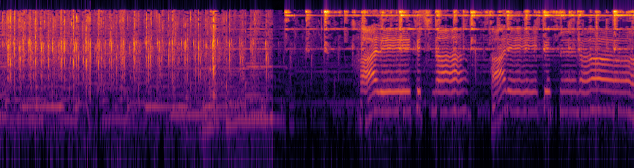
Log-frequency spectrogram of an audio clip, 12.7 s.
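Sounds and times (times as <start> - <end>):
audience applause: 0.0 - 5.5
speech: 7.5 - 12.6.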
